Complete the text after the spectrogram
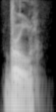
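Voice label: "brawl", British English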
